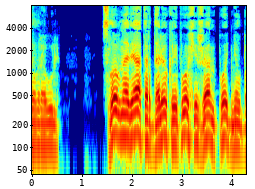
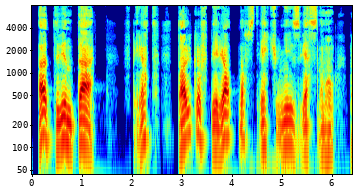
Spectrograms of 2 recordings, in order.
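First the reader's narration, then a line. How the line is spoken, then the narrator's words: Whisper. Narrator (Russian): прошептал Рауль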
